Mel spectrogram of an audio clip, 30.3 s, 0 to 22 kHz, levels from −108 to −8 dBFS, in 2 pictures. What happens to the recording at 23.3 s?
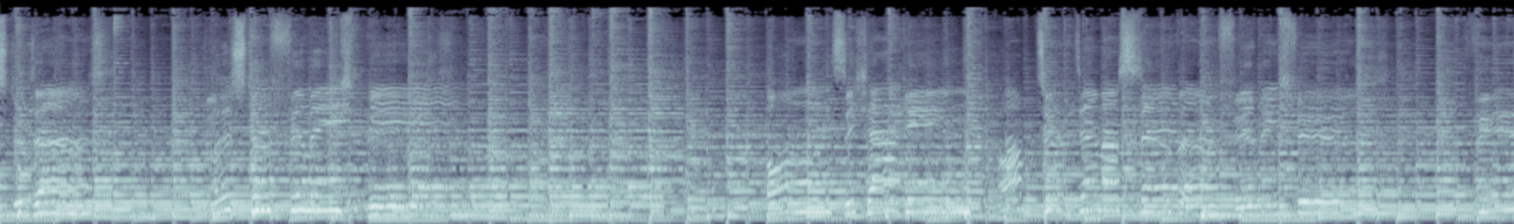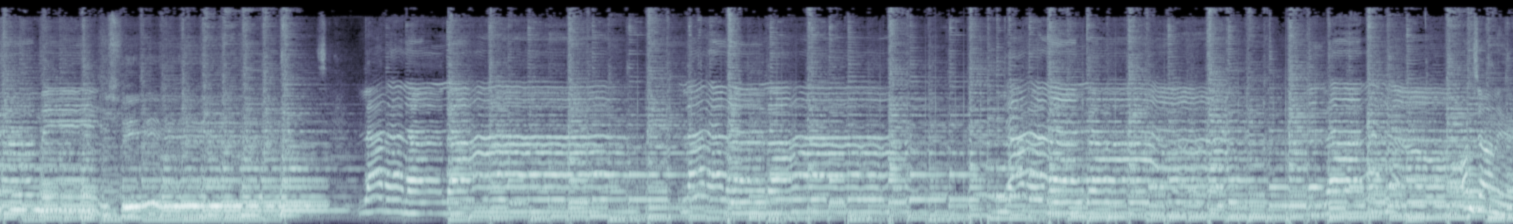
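At 23.3 s you're right in the middle of a train of clicks that runs from about 21.52 to 28.30 s. Roughly thirty sharp, near-identical pops land on top of the audio at an uneven pace, averaging about 4.7 per second, and they poke out around 10 dB above the sound itself, so they're hard to miss, gaps included. That pattern most likely comes from electrical interference or a faulty connection or power supply.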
